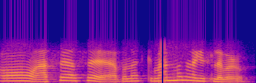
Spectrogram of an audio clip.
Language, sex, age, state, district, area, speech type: Assamese, female, 30-45, Assam, Dhemaji, urban, conversation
